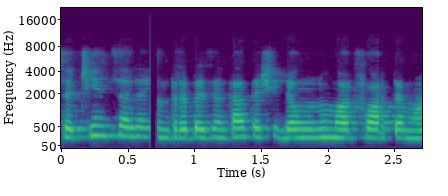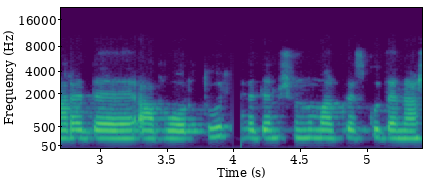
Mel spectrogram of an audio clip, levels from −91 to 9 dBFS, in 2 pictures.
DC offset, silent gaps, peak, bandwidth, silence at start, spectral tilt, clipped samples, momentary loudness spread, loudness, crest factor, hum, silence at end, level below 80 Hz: under 0.1%; none; -6 dBFS; 7.6 kHz; 0 s; -6 dB/octave; under 0.1%; 6 LU; -23 LUFS; 16 dB; none; 0 s; -82 dBFS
